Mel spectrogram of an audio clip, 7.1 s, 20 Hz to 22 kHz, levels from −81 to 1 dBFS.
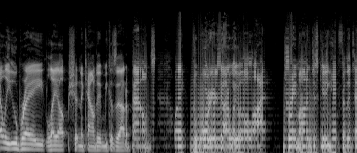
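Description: At 2.65 s the speech turns into a rigid, metallic buzz that lasts to the end. It still roughly tracks the words. The fixed pitch sits at 200 Hz. This is robotic sound from repeated short buffers. The likely cause is a 5 ms chunk looping most of the time while fresh audio is skipped.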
